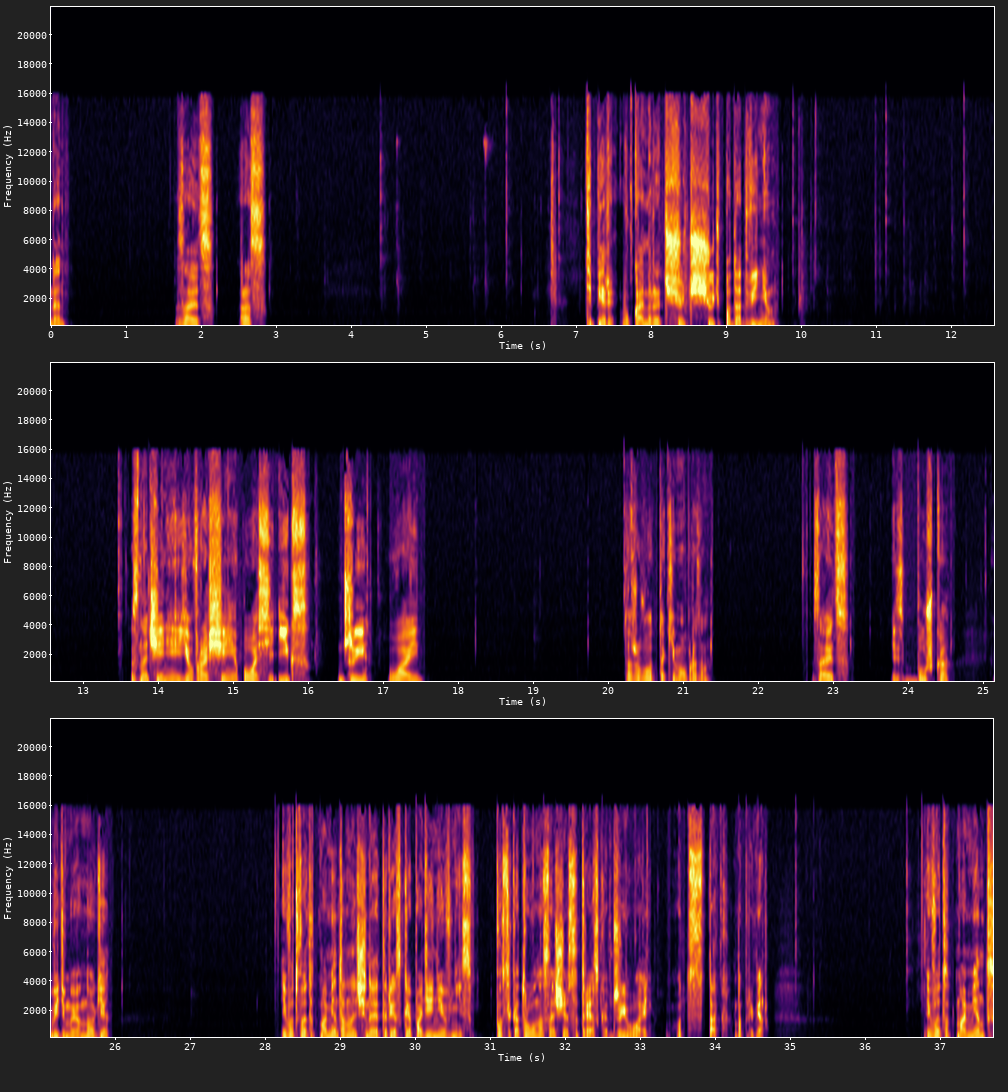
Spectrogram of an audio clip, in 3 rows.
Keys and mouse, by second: 4.5 space, 5.7 space, 6.1-6.9 drag, 7.8 click, 8.6 ctrl+middle click, 9.6 shift+middle click, 10.9-13.6 drag, 13.8-14.3 right drag, 16.1 g, 20.9-31.0 drag, 32.3 g, 34.9-36.7 drag.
